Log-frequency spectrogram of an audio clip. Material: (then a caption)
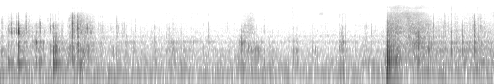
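Chalk. A solid green gym chalk block is held over a basin of chalk powder and squeezed and crushed by the fingers of both hands until it breaks and crumbles. Sharp, dry cracks and soft, gritty crumbling crackles come in bursts, with a louder snap near the end followed by a spill of crumbling texture.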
